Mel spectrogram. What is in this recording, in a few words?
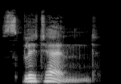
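"split end", British English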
